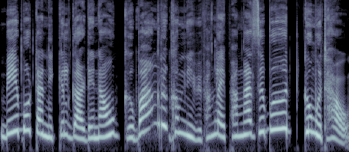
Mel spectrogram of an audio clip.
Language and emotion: Bodo, surprised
